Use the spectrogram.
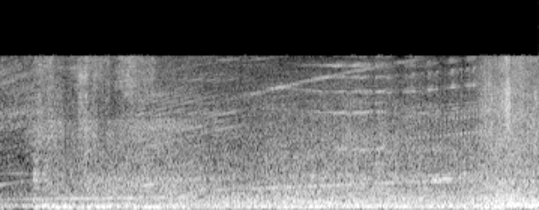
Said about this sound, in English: You can blast off east or west. What now, Captain? Blast off east.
